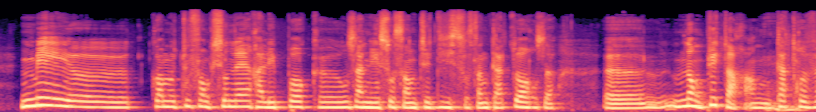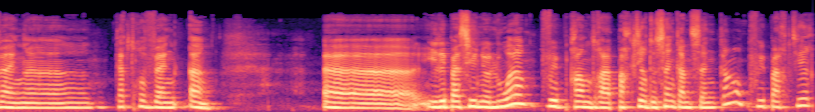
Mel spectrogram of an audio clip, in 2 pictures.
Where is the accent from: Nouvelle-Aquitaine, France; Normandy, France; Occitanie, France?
Occitanie, France; Tarbes; Suis native des Hautes-Pyrénées.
